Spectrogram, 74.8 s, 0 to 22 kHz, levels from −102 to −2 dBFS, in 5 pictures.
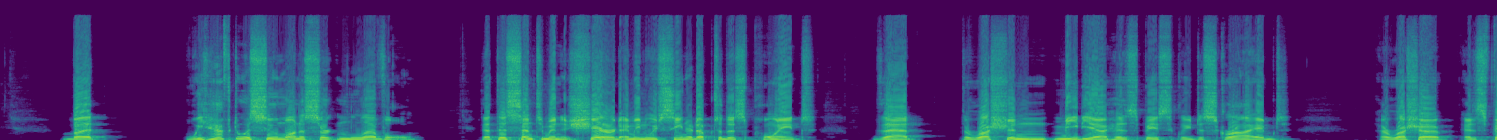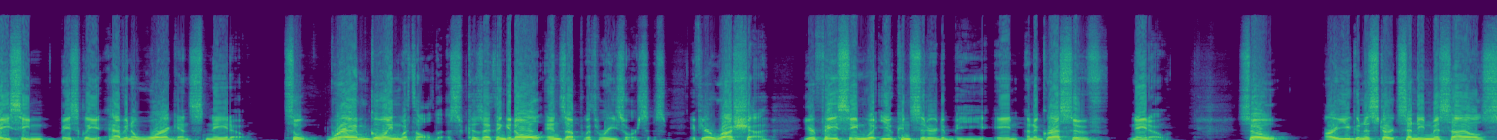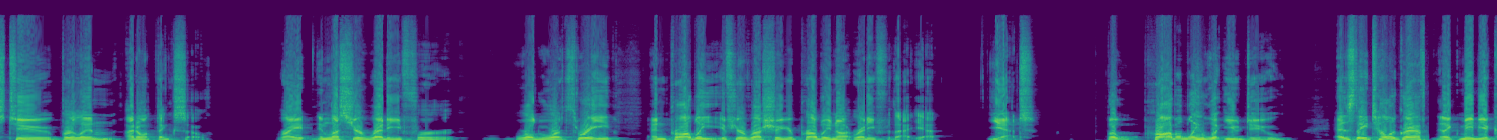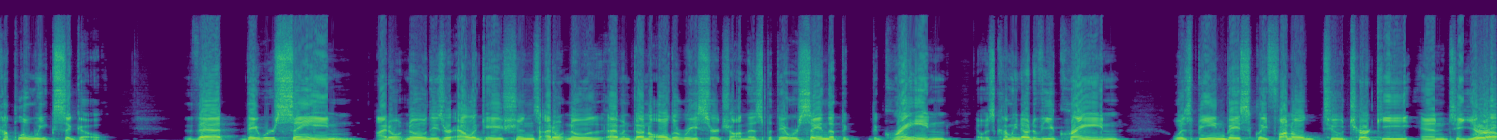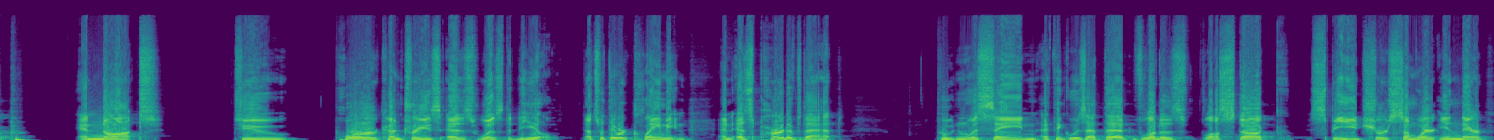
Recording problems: distortion; slight; 6% of the sound clipped

